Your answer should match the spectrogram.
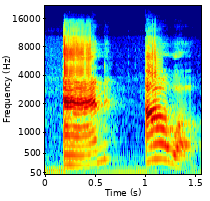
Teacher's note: h at the beginning however we do not pronounce the age the beginning sound is ow which is a vowel sound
